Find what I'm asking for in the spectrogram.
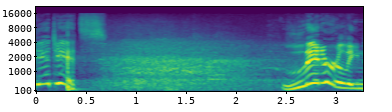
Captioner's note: laughter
